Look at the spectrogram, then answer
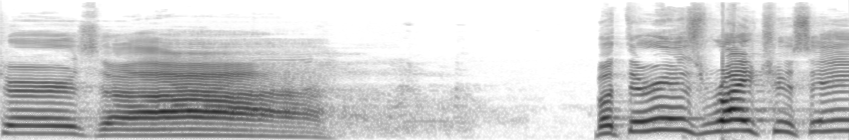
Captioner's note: students laughing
